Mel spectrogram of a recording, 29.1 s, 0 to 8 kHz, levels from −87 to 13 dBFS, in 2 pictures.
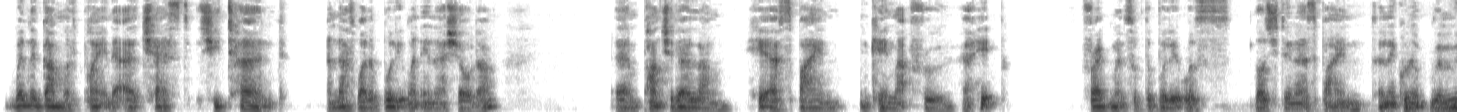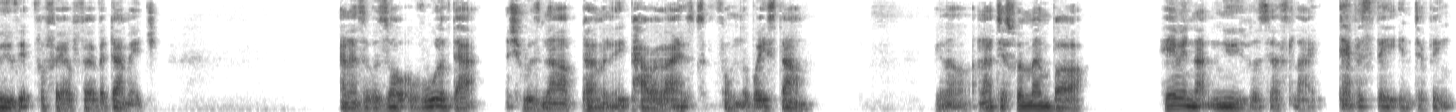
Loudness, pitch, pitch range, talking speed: -19 LUFS, 80 Hz, 70-90 Hz, 170 wpm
